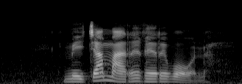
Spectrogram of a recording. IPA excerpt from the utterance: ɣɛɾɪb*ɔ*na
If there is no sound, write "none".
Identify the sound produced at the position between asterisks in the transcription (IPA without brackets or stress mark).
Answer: ɔː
